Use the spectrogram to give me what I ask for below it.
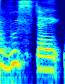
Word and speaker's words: Rousteing: Oh, Olivier Rousteing.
